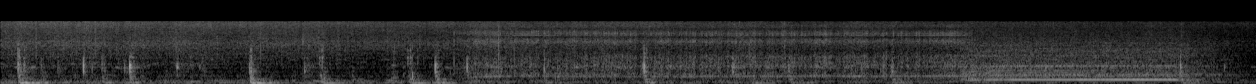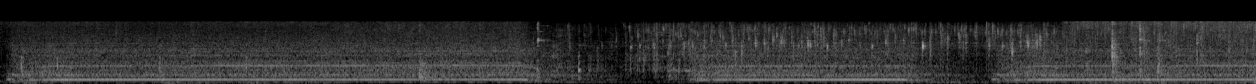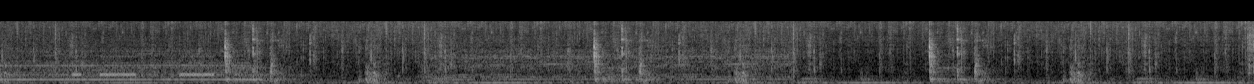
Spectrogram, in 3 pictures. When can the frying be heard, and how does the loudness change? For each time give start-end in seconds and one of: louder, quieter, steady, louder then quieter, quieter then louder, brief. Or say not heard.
0.0-37.6 quieter then louder.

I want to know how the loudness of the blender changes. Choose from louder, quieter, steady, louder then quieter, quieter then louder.
steady.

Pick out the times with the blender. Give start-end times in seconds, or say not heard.
3.9-33.1.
